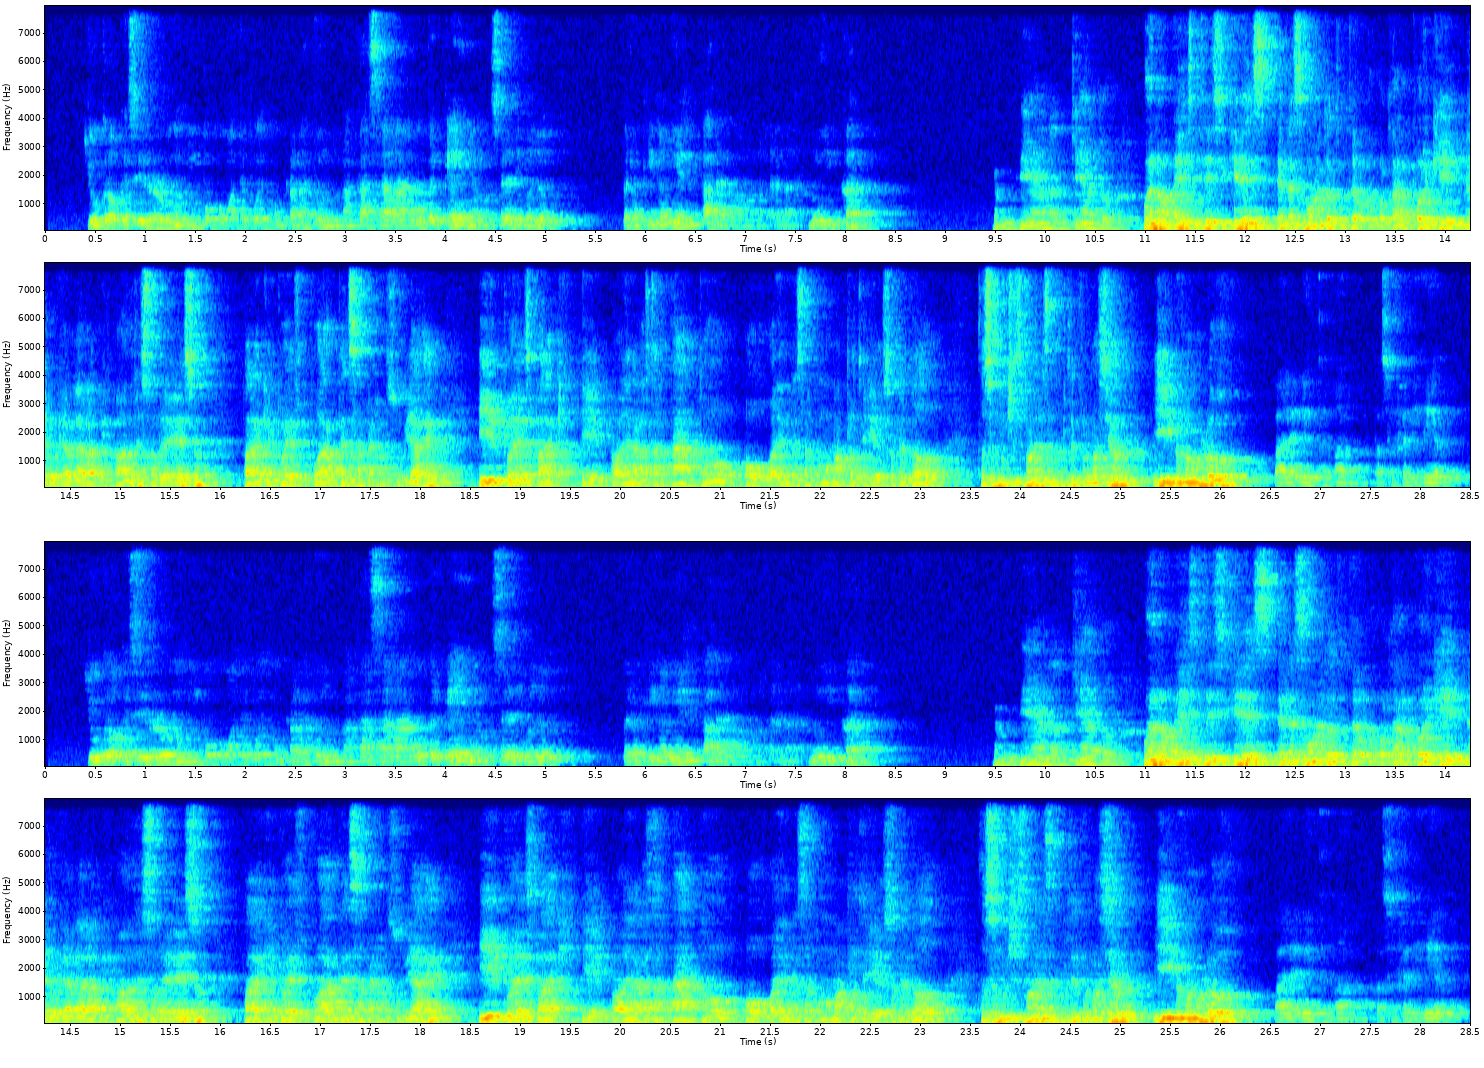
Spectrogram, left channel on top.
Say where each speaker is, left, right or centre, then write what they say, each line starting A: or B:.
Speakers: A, on the left (about 80°); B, on the left (about 40°).
A: yo creo que si reúnes un poco más te puedes comprar hasta una casa, algo pequeño, no sé, digo yo. Pero aquí la vida es cara, hermano, la verdad, es muy cara.
B: Entiendo, entiendo. Bueno, este, si quieres, en este momento te tengo que colgar porque le voy a hablar a mis padres sobre eso para que pues puedan pensar mejor su viaje y pues para que, que no vayan a gastar tanto o vayan a estar como más protegidos ante todo. Entonces, muchísimas gracias por tu información y nos vemos luego.
A: Vale, listo, hermano. Pase feliz día.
